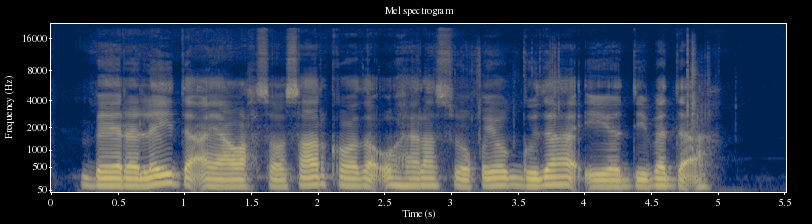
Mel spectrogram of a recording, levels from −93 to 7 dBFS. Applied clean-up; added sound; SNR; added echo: neural mask model RNNoise.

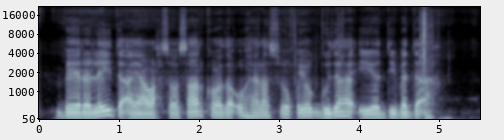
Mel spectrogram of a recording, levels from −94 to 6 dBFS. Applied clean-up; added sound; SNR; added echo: none; Camera; 19 dB; none.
